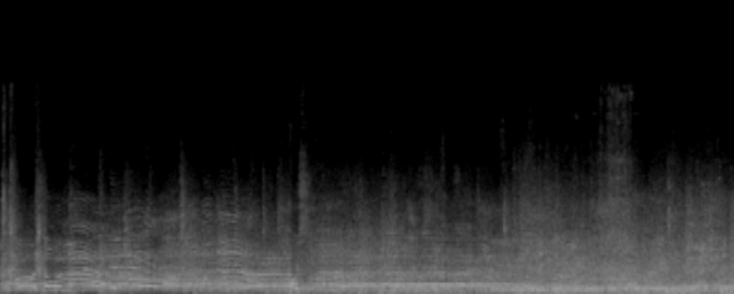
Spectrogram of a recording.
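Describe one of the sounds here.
Ice skates scrape and hiss across ice.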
